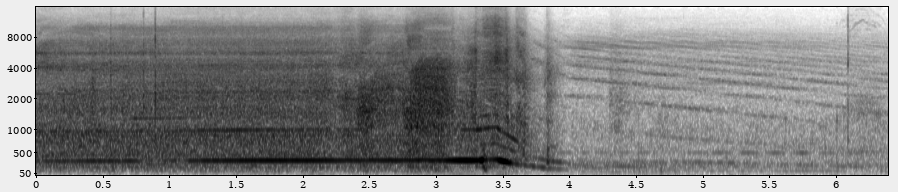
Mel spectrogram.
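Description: Vacuum cleaner running at the hole, sucking up drill swarf and cutting chips from a head-bolt hole just drilled in the engine block. It gives a steady motor hum and hiss, louder for a moment about three seconds in. It is switched off just before four seconds in, and the motor's whine falls away as it spins down.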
